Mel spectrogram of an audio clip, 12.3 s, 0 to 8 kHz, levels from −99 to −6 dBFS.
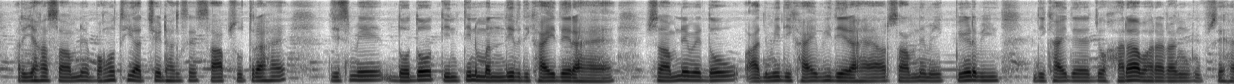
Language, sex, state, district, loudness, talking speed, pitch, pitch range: Hindi, male, Chhattisgarh, Korba, -18 LUFS, 230 wpm, 130 Hz, 125-140 Hz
